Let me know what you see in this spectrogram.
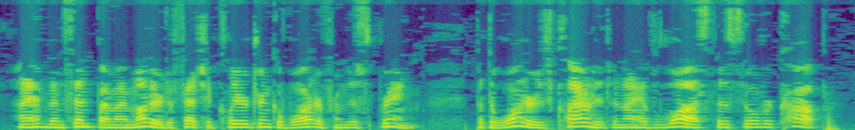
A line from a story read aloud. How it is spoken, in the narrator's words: She cried bitter tears and said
